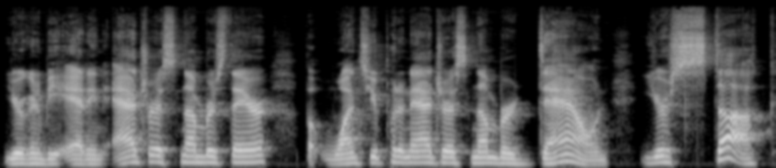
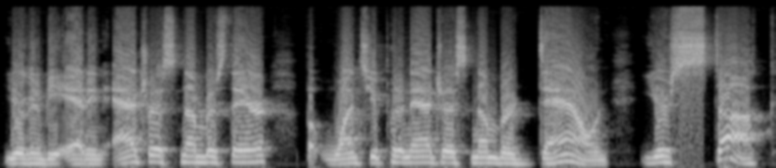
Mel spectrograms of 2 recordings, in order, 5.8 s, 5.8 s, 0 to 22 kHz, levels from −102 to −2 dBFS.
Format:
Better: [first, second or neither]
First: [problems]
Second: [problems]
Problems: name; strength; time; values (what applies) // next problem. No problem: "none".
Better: first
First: none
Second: distortion; heavy; 18% of the sound clipped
